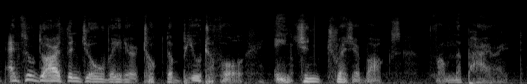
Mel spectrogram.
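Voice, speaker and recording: A man's voice: on the low side, sing-song, moderate pace, vocal fry, a little mellow, husky. A man narrating an improvised bedtime story in a playful way, recorded on a home cassette tape. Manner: playful, talks to his own characters.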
